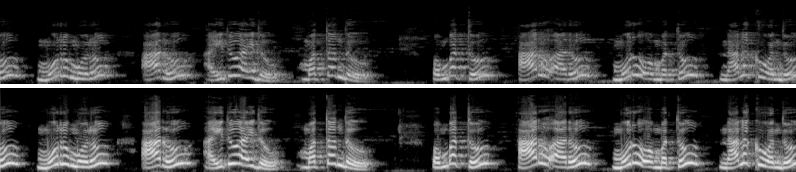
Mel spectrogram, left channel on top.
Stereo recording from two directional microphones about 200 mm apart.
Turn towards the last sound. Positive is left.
turn(degrees=-40)  # may be behind; listen again after turning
